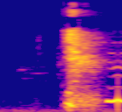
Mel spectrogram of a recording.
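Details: Adult woman's allergic sneezing from dust allergy: quiet in-breath, then one sharp, forceful sneeze with brief voiced sound; stuffy, tickling nose, watering eyes, after repeated false starts.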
